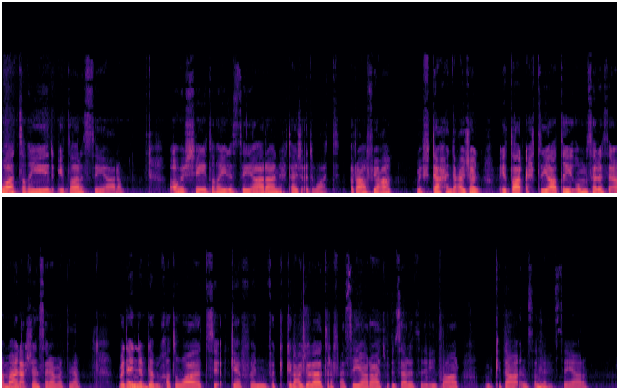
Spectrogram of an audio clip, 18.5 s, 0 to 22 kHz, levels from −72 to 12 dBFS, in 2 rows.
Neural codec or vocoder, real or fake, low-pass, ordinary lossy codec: vocoder, 44.1 kHz, 128 mel bands every 256 samples, BigVGAN v2; fake; 19.8 kHz; none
